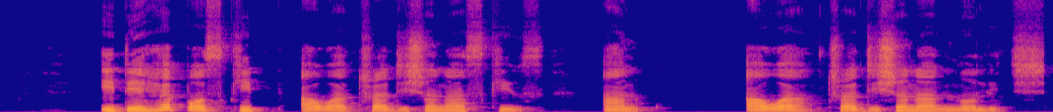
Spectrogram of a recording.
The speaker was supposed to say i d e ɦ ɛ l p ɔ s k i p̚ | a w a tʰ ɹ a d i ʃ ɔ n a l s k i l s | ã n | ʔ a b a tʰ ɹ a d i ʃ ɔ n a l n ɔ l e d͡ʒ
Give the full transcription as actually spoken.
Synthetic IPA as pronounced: i d e ɦ ɛ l p ɔ s k i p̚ | a w a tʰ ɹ a d i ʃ ɔ n a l s k i l s | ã n | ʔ a w a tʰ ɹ a d i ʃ ɔ n a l n ɔ l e d͡ʒ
